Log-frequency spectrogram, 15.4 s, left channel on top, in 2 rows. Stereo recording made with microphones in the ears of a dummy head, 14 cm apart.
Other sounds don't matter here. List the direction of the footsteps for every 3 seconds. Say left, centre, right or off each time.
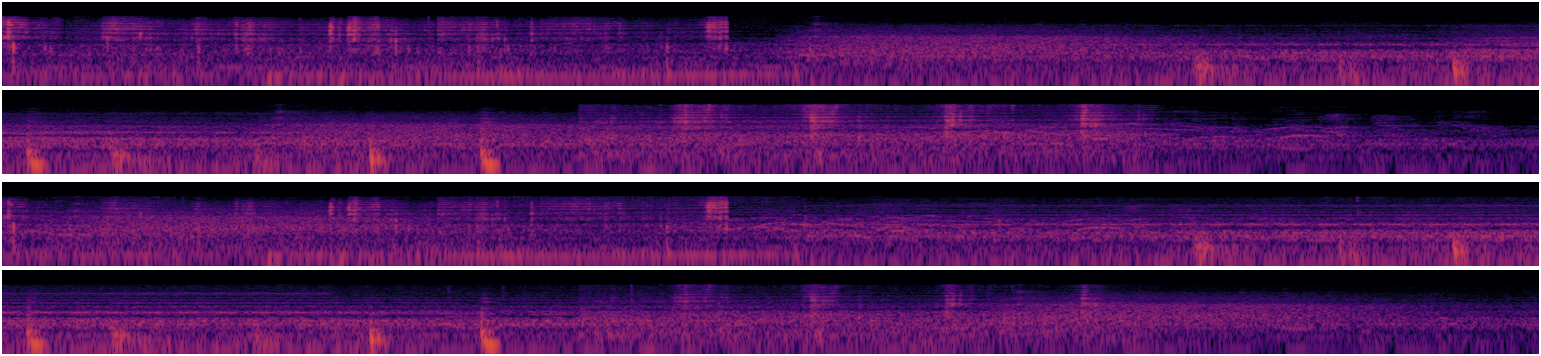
left, centre, centre, left, left.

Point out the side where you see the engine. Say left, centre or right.
right.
